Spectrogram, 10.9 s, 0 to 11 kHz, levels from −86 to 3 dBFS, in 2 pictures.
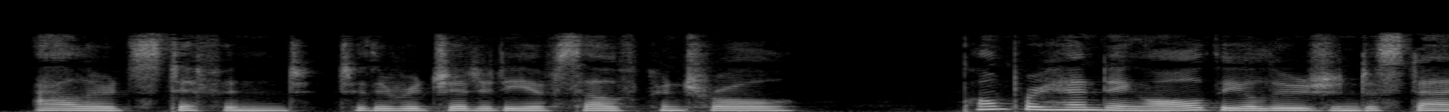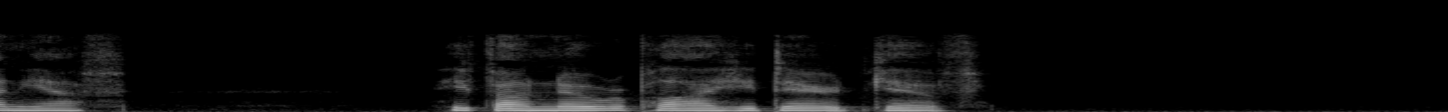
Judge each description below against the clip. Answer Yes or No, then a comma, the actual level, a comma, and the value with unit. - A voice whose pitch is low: No, medium, 180 Hz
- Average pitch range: No, narrow, 1.9 semitones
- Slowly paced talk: Yes, slow, 115 wpm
